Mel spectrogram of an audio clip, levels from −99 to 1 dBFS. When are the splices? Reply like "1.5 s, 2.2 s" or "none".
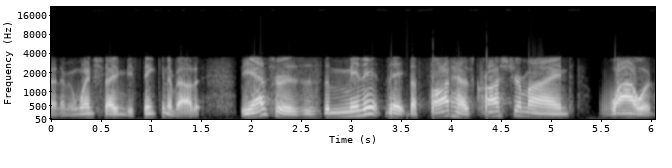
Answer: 3.5 s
